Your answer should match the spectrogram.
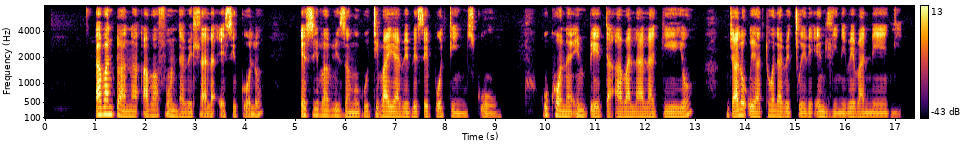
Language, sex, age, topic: North Ndebele, male, 36-49, education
